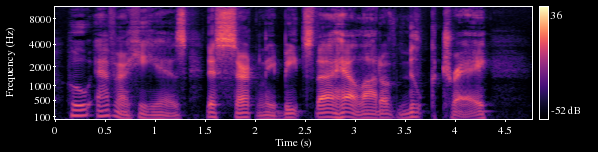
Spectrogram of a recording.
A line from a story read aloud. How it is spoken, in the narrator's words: purred the lady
